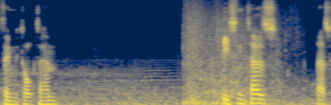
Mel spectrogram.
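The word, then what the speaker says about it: pesetas: Peace and Tiz, that's how you pronounce it apparently.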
